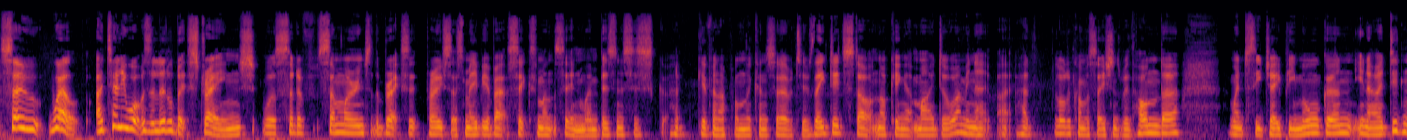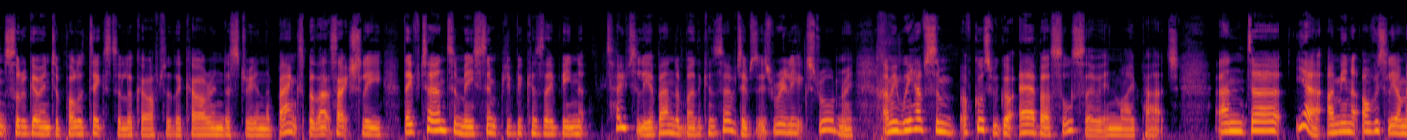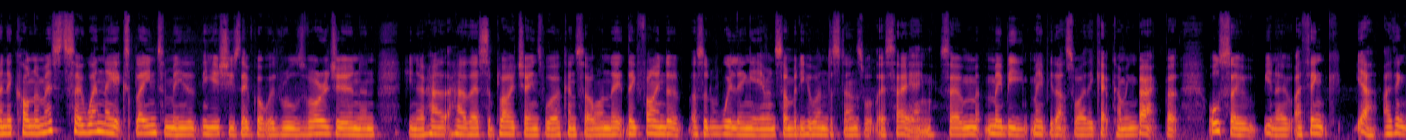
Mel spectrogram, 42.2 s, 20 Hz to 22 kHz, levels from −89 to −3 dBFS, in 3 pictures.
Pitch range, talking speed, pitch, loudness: 140-175 Hz, 250 wpm, 155 Hz, -31 LUFS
